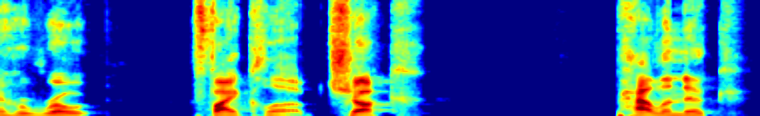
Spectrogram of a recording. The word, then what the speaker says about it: Palahniuk: road trip called lullaby uh by i can't pronounce his last name properly but the guy who wrote fight club chuck palahniuk palinwick yeah that's right that's right milo neweck thank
